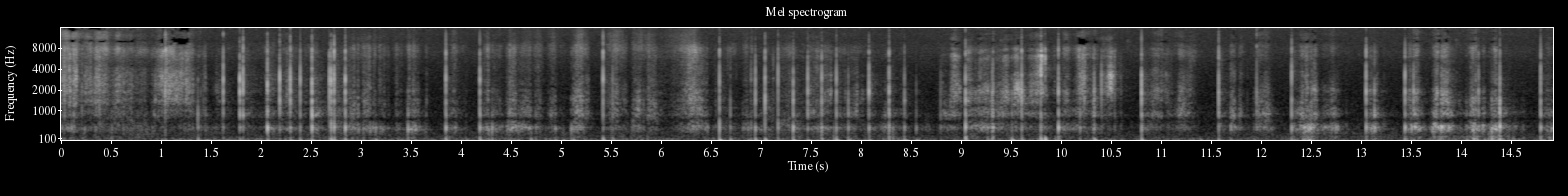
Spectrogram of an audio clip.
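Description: Long acrylic stiletto nails scratch and trace the lower part of the glossy paper cover of a solid paperback novel. The result is a steady, dense crackle of quick, dry scratching ticks with a mid-range rasp and a low, soft body, and the sound ends almost instantly after each stroke.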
